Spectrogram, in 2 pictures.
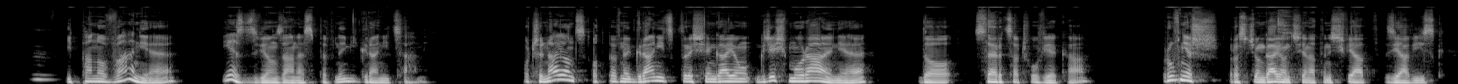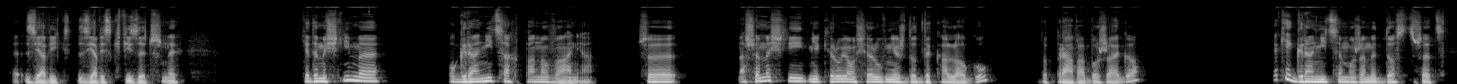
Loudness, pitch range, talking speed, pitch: -18 LUFS, 95-135 Hz, 100 wpm, 110 Hz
